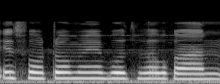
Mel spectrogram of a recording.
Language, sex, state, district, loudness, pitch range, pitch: Hindi, female, Chhattisgarh, Sukma, -12 LUFS, 265-280 Hz, 270 Hz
